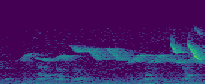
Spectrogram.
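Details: Bullfinch from Trinidad singing a quiet, high warbled phrase that brightens and grows louder toward the end, over a soft low background hum.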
